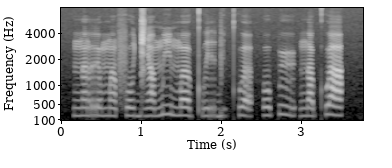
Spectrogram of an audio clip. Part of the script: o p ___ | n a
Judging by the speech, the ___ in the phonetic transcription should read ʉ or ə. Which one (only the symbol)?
ʉ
